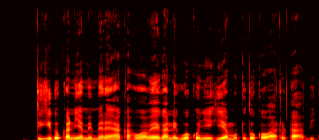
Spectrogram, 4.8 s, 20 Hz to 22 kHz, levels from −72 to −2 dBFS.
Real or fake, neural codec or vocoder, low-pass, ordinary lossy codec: real; none; none; none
